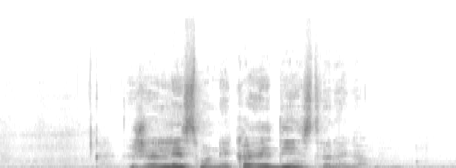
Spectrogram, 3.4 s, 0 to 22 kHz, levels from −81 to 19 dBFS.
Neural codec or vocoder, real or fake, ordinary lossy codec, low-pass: none; real; none; 19.8 kHz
